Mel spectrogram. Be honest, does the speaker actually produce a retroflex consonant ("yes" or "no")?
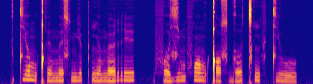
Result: no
